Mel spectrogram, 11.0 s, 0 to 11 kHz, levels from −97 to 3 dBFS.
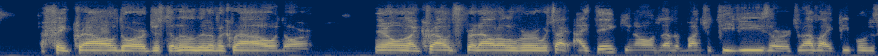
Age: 30-49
